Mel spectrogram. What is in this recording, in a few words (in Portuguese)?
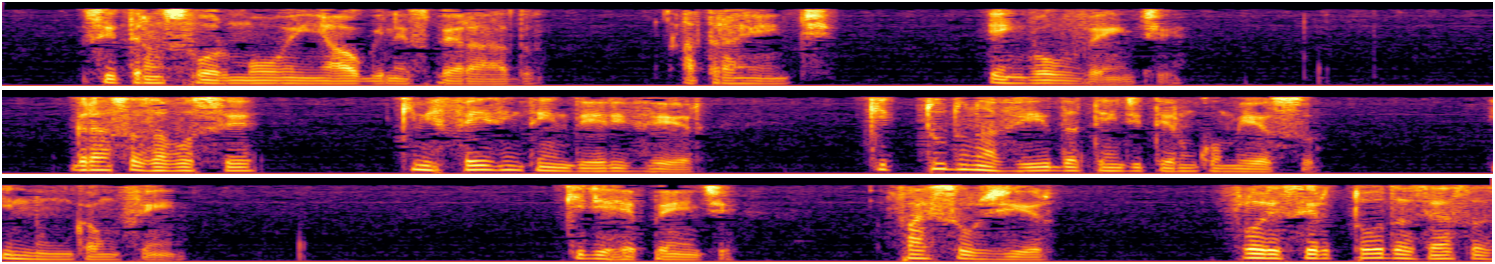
Amor Esquecido Masculino; Telemensagens 2017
